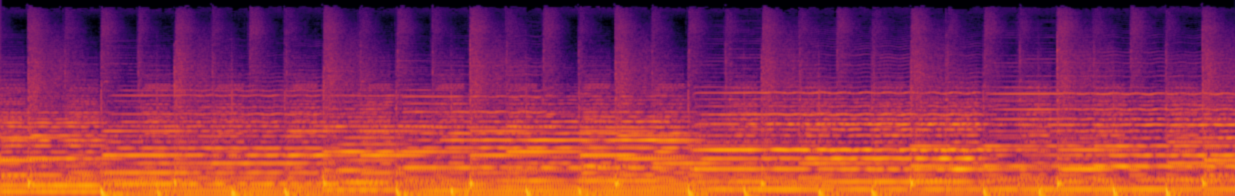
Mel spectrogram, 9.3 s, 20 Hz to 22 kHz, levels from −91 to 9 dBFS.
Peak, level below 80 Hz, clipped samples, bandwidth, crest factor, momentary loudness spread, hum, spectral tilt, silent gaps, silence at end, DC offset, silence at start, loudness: -2 dBFS; -22 dBFS; under 0.1%; 19.5 kHz; 12 dB; 3 LU; none; -6.5 dB/octave; none; 0 s; under 0.1%; 0 s; -13 LUFS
